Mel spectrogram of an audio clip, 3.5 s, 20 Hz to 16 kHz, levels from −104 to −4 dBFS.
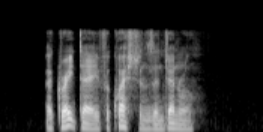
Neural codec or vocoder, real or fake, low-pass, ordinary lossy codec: none; real; 7.2 kHz; none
